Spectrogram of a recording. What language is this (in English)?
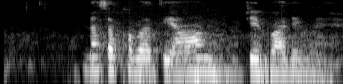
Dhatki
